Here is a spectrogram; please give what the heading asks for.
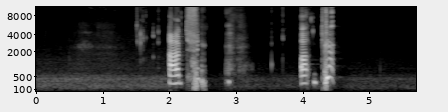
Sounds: Sneeze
